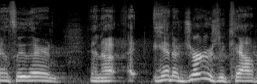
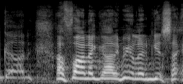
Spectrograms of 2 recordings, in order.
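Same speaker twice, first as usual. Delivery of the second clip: higher, tearful pleading to God; crying prayer; 7 semitones higher than usual. Retold or imitated. Preacher relives tearfully begging God at the altar call. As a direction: let the voice crack as you beg. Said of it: "I'm crying".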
